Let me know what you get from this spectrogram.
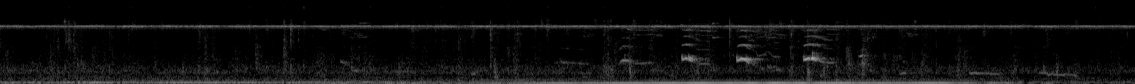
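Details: Neighbour's dogs in Omao, a constant nuisance, give a quick run of distant yelping barks in the middle of the recording over a steady high insect whine and a low rural hum.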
